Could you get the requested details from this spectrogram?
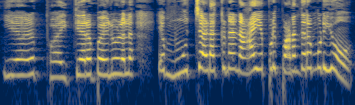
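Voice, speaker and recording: A woman's voice: high voice, normal speed, natural voice. A woman voicing a panicky middle-aged village mother-in-law, wailing and scolding her kidnappers. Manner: wailing, scolding, rambling complaints.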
